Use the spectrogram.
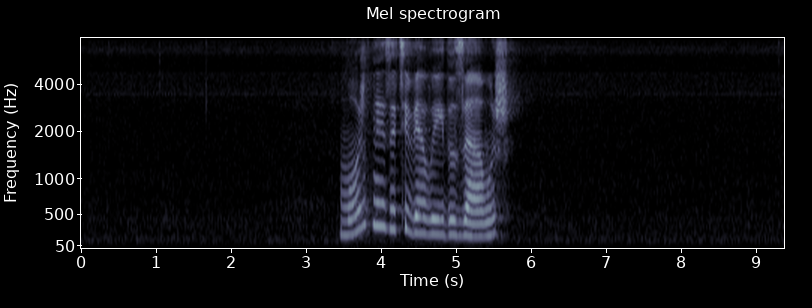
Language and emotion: Russian, positive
